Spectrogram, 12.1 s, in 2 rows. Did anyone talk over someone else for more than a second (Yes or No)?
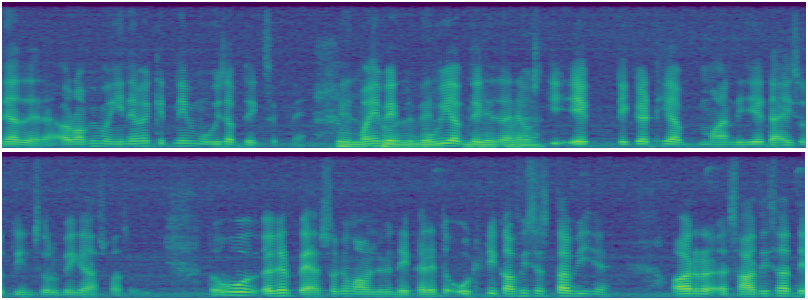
Yes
